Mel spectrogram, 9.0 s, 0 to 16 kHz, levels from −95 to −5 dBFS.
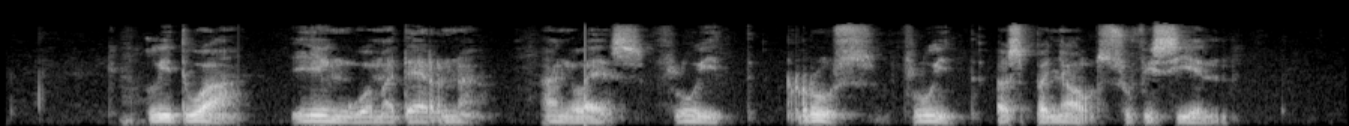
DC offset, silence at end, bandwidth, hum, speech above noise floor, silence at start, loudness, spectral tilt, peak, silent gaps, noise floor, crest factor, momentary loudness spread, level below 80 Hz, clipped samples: under 0.1%; 0.85 s; 8 kHz; none; 40 dB; 0.8 s; -25 LUFS; -4.5 dB/octave; -4 dBFS; none; -65 dBFS; 22 dB; 13 LU; -62 dBFS; under 0.1%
